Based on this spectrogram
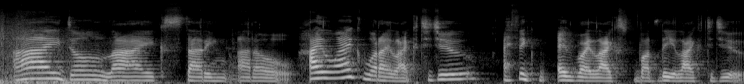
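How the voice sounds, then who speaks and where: In a Japanese accent, a woman speaks with lively intonation. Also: medium pitch for a woman, fairly slow pace, hardly any pauses. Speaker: language-learning vlogger. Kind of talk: casual talk to camera.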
